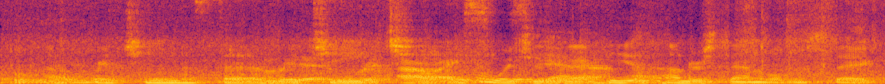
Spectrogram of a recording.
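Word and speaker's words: Ricci: Richie. Which is an understandable mistake, but. They're pronounced the same.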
